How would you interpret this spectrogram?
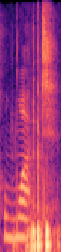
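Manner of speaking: loud, snapped demand; sharp demand. Acted. Mistress demanding her pet say mistress, loud. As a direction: demand the right answer.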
